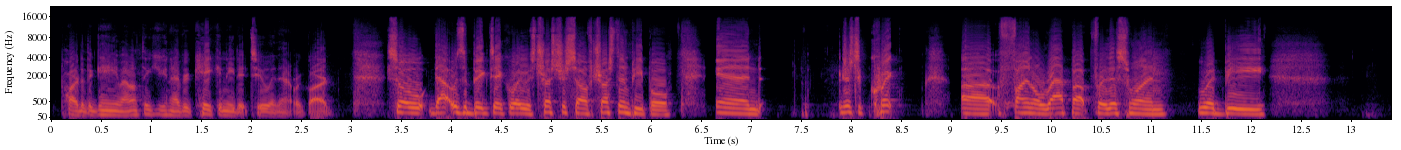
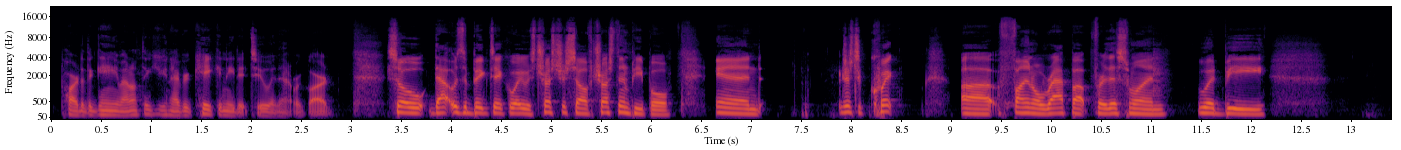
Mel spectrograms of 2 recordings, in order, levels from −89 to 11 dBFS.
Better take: second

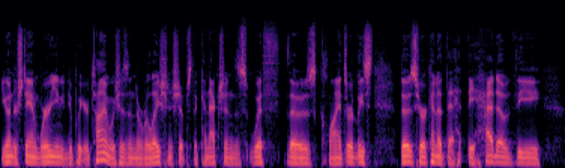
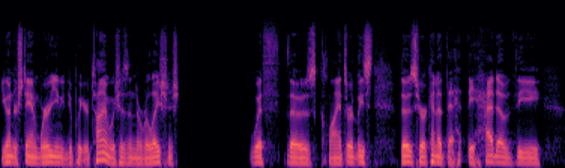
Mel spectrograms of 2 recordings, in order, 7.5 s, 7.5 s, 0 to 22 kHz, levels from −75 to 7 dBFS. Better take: first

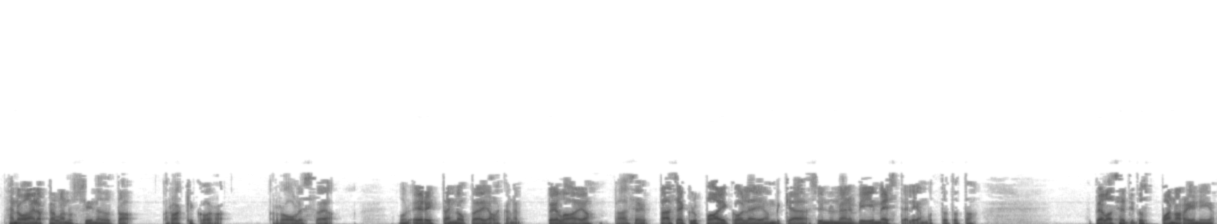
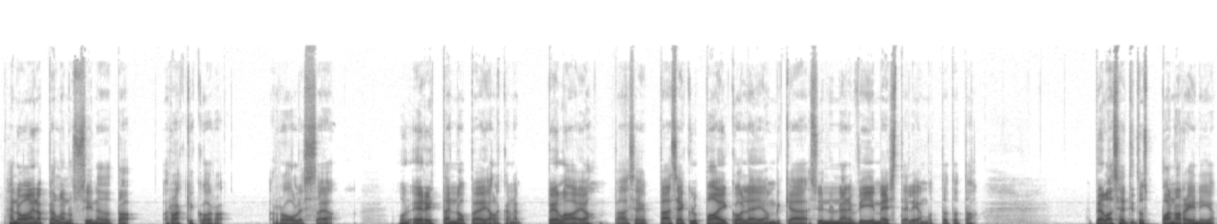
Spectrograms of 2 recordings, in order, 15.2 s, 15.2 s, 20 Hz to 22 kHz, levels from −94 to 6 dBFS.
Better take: second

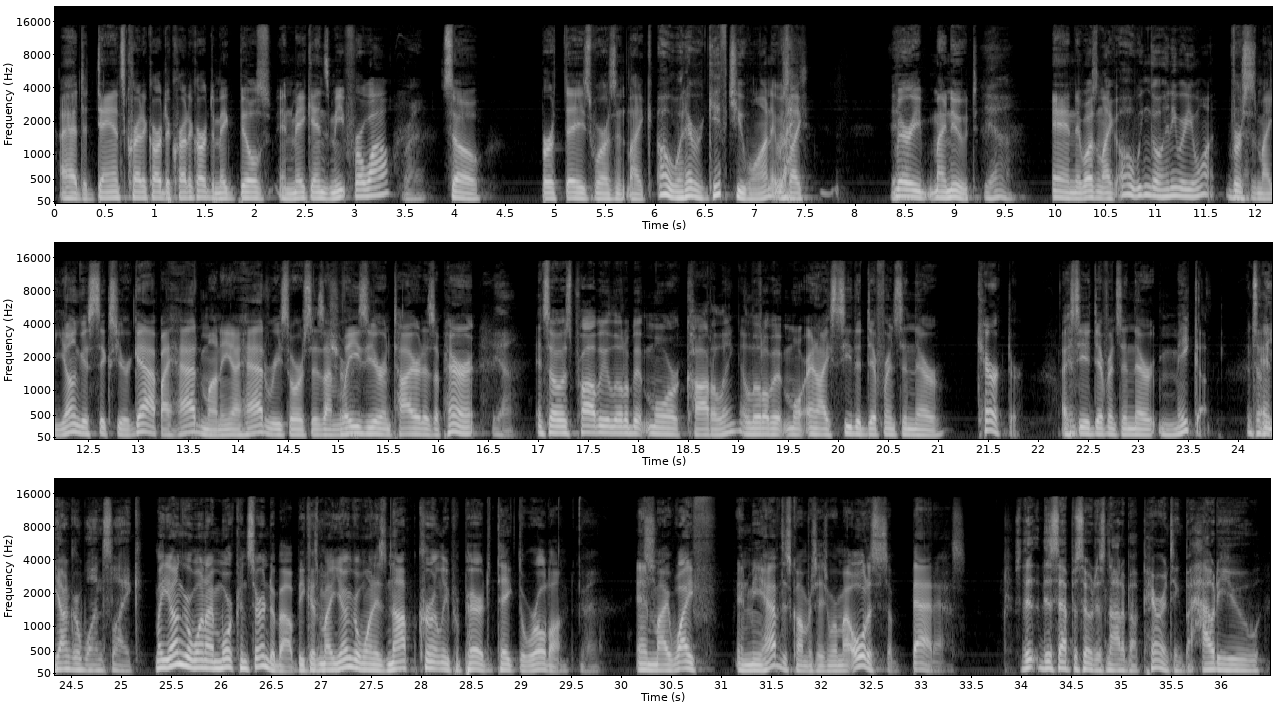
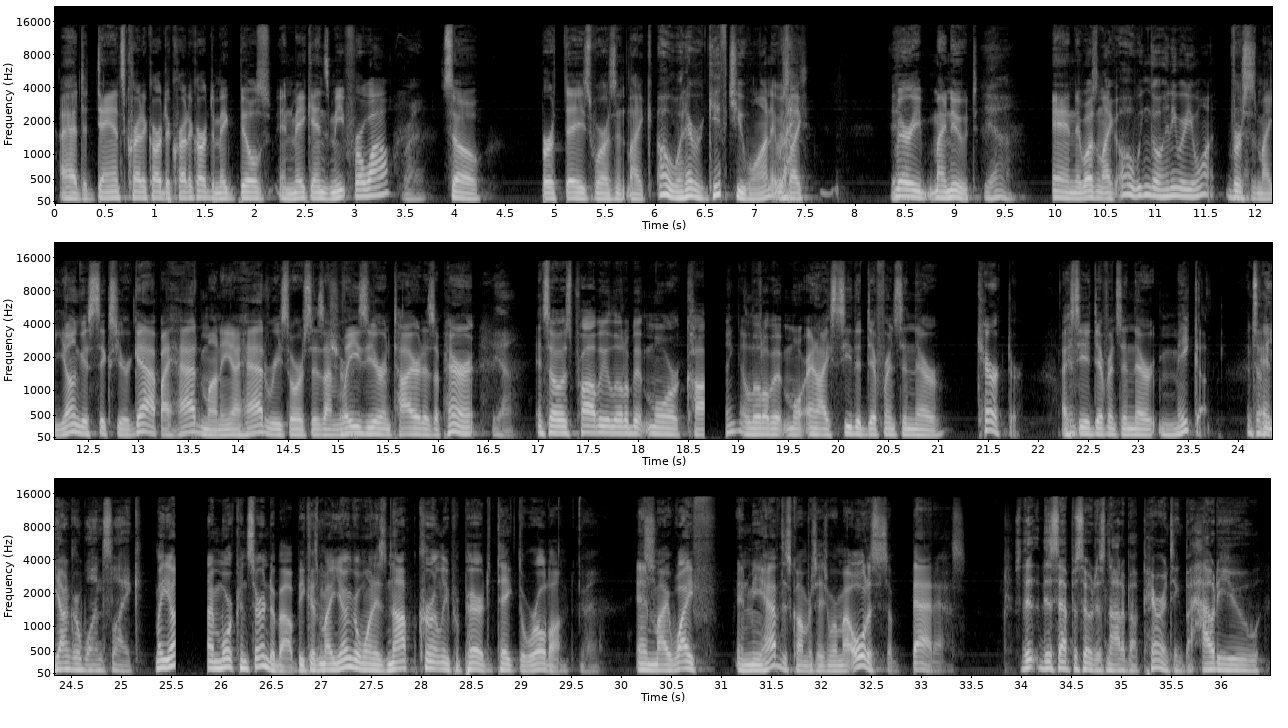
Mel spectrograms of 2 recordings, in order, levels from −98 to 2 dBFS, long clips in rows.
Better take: first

